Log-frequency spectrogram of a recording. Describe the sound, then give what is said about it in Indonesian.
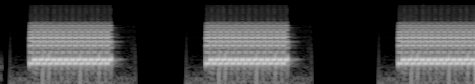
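A telephone rings three times, each ring a steady, bright electronic trill lasting about a second, separated by evenly spaced silent gaps and heard alone. “jika kalian mendengar dering telepon tiga”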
